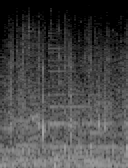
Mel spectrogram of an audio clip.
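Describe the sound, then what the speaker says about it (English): Working horses in Guatemala clip-clopping on a hard surface, with a quick, steady run of hoofbeats close by. "the working horses, donkeys, and mules who help them produce food, carry goods, and transport people"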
